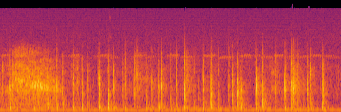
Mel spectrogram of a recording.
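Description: Steady clip-clopping of several horses' hooves as riders approach a hunters' camp when it is almost dark, a brisk run of sharp taps that grows slightly louder, with a faint low hum underneath and no voices.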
